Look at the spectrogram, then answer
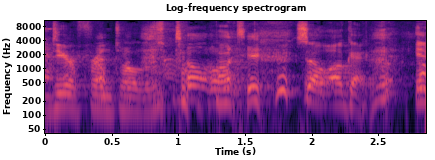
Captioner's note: laughing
